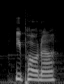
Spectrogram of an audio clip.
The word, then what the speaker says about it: Epona: Epona.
